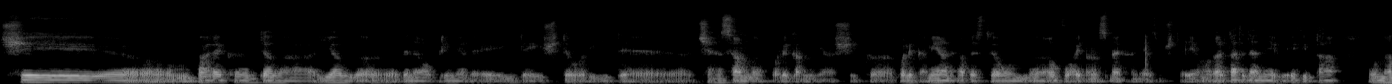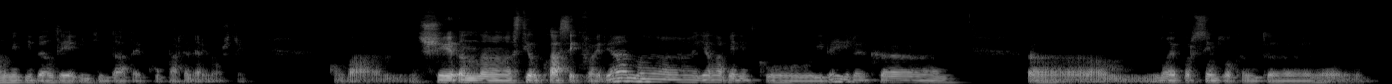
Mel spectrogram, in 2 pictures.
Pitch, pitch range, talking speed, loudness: 90 Hz, 85-95 Hz, 125 wpm, -34 LUFS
